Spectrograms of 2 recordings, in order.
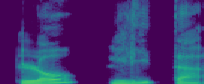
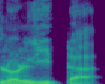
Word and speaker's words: Lolita: Lolita, la punta de la lengua emprende un viaje de 3 pasos, ¿no? Lolita, Tita, ujú. ¿no? 3 pasos, paladar abajo, o sea, poniendo el paladar,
